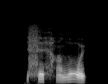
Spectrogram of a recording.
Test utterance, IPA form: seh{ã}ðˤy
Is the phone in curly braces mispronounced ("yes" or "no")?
no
